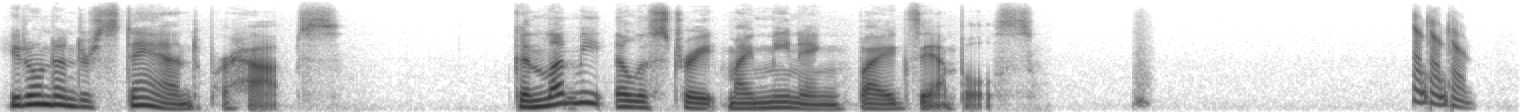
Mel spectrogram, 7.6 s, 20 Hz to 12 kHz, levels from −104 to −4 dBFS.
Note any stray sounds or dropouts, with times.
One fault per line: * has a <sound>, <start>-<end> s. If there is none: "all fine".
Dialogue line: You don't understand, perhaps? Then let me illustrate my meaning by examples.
* has a whoosh, 5.7-5.8 s
* has a chirp, 7.1-7.4 s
